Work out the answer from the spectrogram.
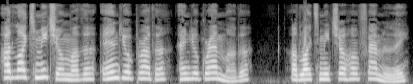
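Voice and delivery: lightly put-on British politeness; Tony asking to meet the family, mock British. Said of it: "He's like".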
